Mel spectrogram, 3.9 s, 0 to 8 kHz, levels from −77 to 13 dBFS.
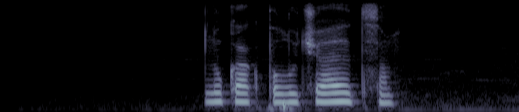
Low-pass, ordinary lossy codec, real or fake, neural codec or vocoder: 7.2 kHz; none; real; none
